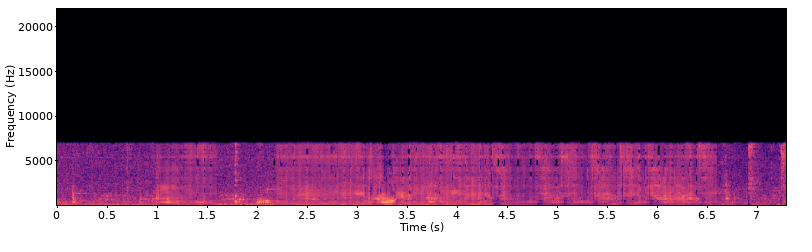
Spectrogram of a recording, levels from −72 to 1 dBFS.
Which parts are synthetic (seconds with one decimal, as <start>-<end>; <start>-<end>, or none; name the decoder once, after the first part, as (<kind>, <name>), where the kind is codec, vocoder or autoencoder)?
1.0-1.6 (vocoder, BigVGAN v2); 2.2-6.6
